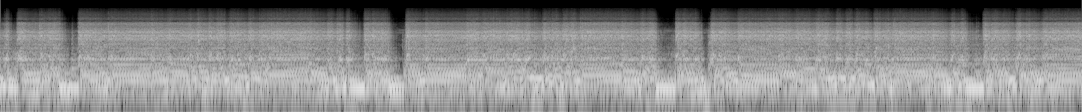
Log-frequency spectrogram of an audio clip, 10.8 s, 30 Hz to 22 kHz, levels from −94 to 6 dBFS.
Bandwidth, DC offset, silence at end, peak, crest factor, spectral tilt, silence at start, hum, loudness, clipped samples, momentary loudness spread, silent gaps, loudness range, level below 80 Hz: 10.5 kHz; under 0.1%; 0 s; -2 dBFS; 12 dB; -6 dB/octave; 0 s; none; -14 LUFS; under 0.1%; 1 LU; none; 0 LU; -36 dBFS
